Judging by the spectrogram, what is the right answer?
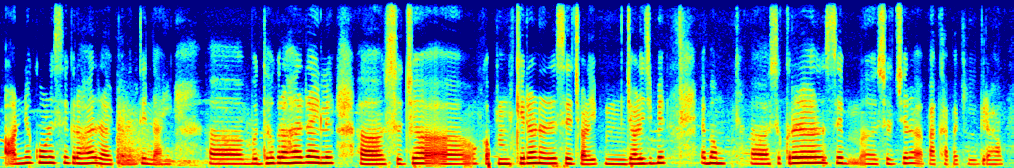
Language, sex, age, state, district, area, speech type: Odia, female, 18-30, Odisha, Kendrapara, urban, spontaneous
